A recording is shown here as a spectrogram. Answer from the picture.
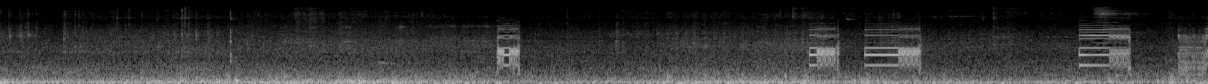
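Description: A CSX mixed freight train of boxcars rolling past with a steady low rumble of wheels on rail, broken by several brief high-pitched squeals from the wheels at irregular moments.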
